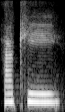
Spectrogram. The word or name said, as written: aký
